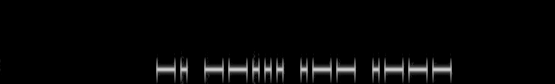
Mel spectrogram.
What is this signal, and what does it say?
Morse code, heard as a keyed tone, about 20 wpm, 700 Hz. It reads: N7WJ
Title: Speed Racing - USA Call Signs 17wpm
